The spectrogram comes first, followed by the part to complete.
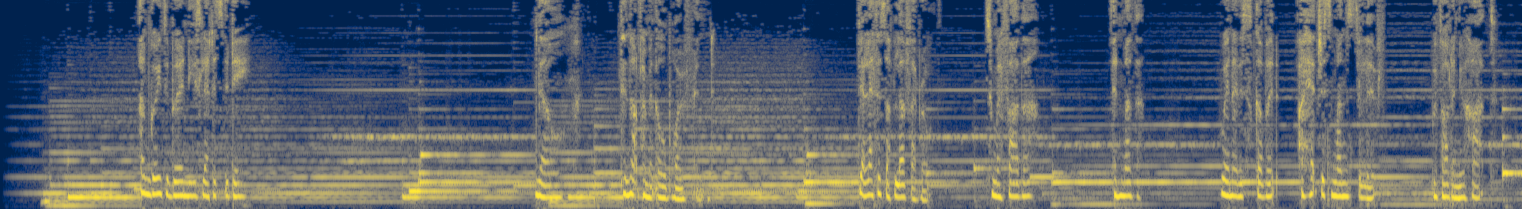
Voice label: Asian English, English Singaporean Female

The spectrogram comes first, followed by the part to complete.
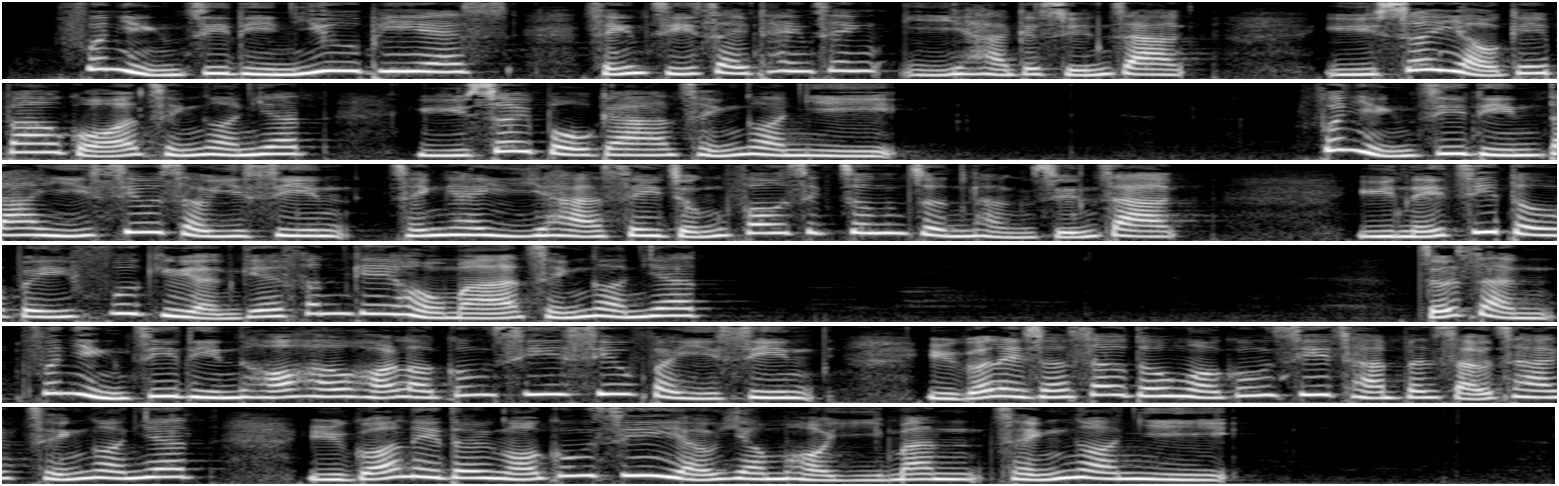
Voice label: Cantonese, Cantonese Female

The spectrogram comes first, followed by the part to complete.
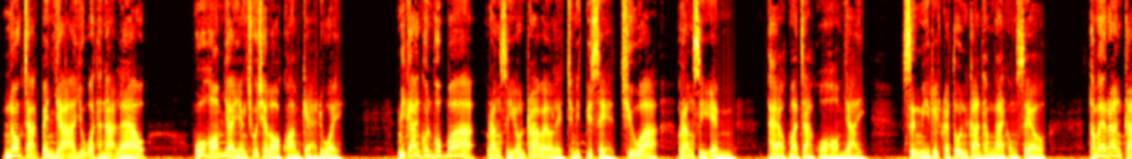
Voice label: Clean Thai, Thai Male

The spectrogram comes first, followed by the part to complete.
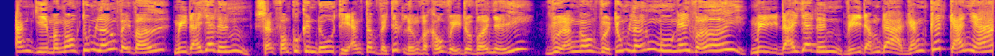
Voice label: South Male Vietnamese

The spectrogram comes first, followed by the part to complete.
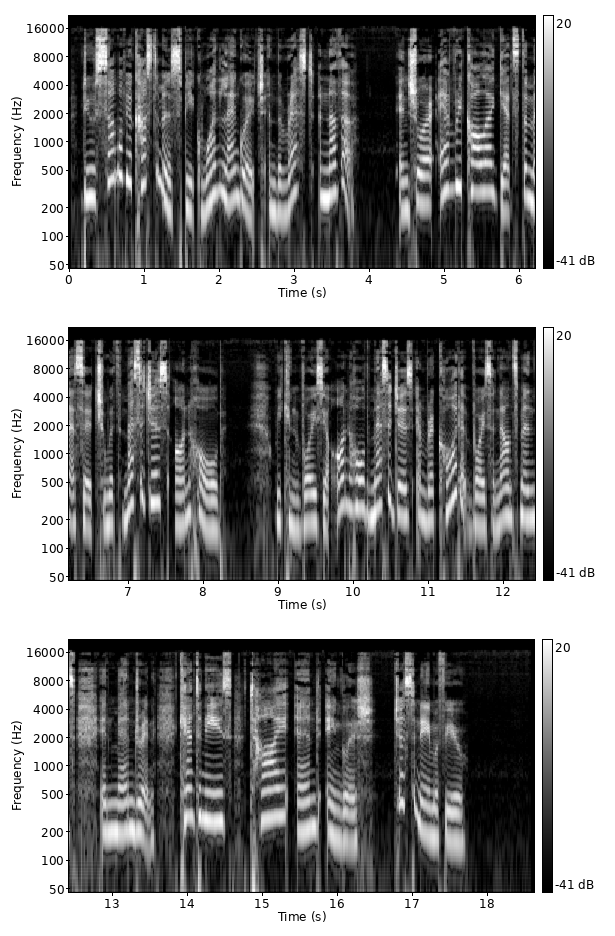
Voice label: Asian English, English Singaporean Female

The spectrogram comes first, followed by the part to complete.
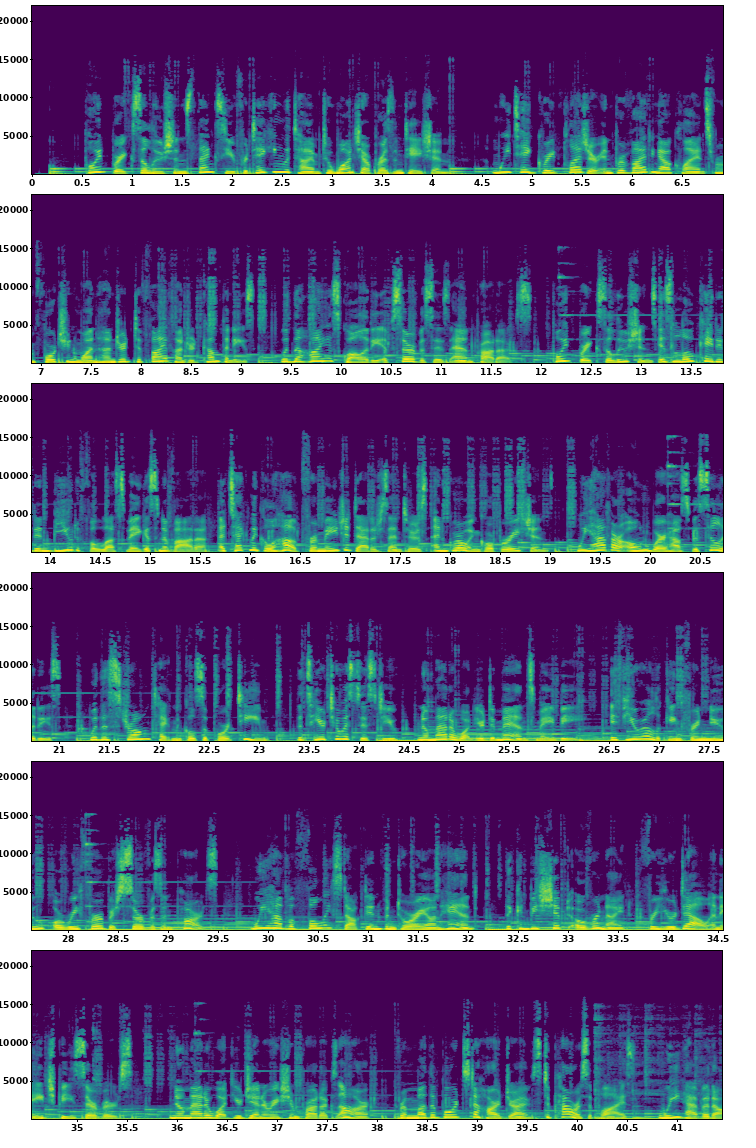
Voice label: US UK English IT Corporate, Female

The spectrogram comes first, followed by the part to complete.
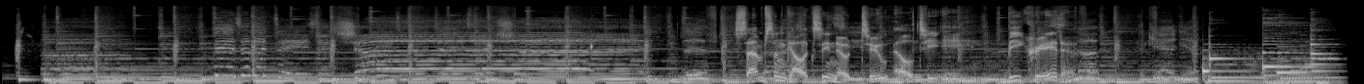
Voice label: US English TAG, Male; Samsung Galaxy Note

